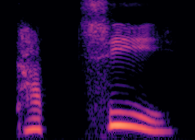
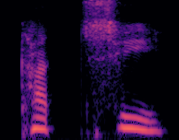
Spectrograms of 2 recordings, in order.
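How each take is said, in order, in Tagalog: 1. Ang katinig ay tunog ch. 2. Ang katinig ay tunog ch.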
